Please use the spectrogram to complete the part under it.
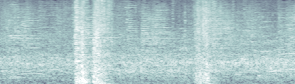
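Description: A sword swishes through the air.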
